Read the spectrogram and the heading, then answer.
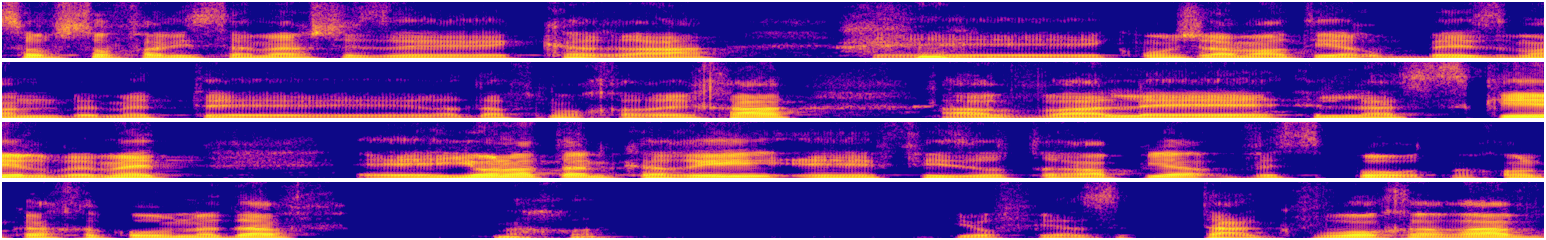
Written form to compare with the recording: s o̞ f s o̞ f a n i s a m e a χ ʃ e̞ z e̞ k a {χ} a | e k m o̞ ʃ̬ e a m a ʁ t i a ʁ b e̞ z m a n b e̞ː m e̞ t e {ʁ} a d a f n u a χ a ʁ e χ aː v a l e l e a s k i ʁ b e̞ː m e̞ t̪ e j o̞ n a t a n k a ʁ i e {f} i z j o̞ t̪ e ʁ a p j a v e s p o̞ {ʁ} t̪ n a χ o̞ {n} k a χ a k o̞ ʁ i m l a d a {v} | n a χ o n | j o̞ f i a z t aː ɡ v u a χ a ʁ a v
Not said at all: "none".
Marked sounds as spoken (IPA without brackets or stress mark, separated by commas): ʁ, ʁ, f, ʁ, n, f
